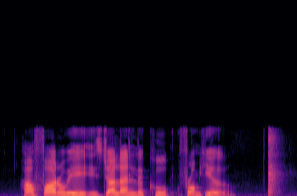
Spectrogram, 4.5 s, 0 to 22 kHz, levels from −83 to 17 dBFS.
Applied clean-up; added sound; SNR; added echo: none; none; none; none.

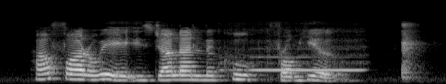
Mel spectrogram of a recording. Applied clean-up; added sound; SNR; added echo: none; Wind instrument, woodwind instrument; 8 dB; reverberation time 0.3 s.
